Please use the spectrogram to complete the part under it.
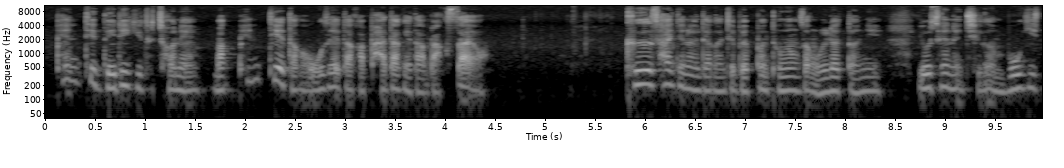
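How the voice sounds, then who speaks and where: A middle-aged woman vlogging to her phone in a rambling, anxious monologue, her voice hoarse and her throat catching. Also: on the low side, darkish tone. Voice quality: gravelly, husky. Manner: rambling, anxious, talks in long run-on stretches. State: hoarse, keeps clearing throat. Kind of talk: casual monologue to camera.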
